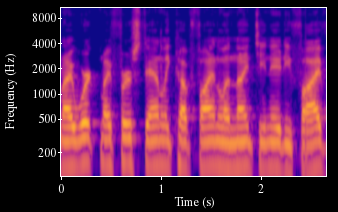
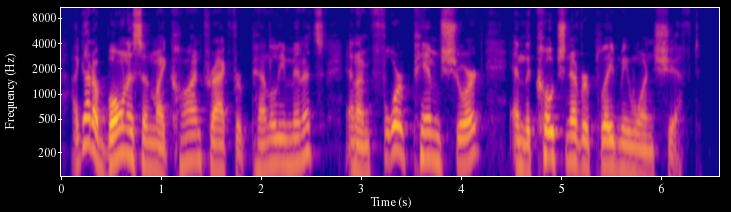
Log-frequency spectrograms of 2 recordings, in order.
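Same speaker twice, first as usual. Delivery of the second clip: plain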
